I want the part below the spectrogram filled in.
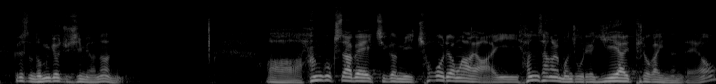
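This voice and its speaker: Using a normal speaking voice, a man speaks at medium pitch with lively intonation. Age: 60s. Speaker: seminary professor, church education expert. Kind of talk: lecture.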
